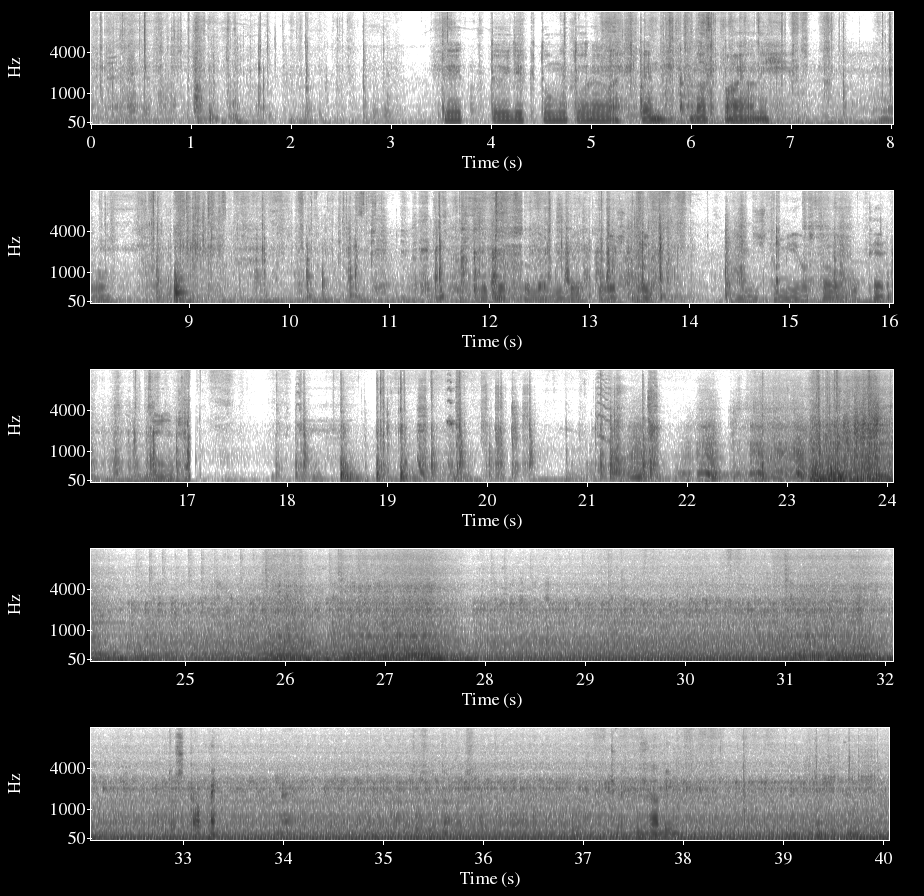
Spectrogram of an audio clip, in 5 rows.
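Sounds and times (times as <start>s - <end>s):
diesel engine starting and idling: 22.0s - 40.0s
light clicks and knocks: 38.6s - 40.0s.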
